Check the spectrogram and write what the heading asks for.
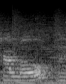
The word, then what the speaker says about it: hallo: I think in German they say hallo. Hallo with that A.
